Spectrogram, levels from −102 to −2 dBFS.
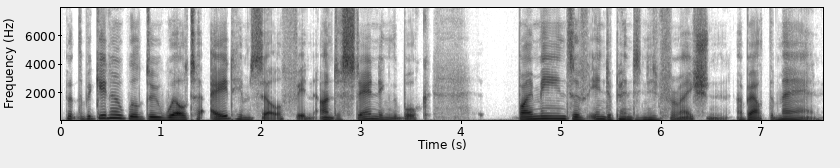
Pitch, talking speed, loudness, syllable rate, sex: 140 Hz, 165 wpm, -21 LUFS, 5.2 syllables/s, male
